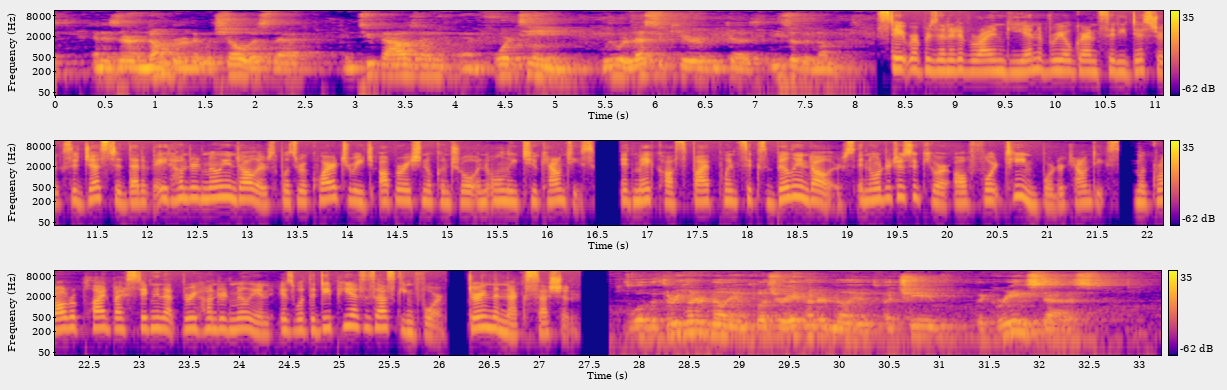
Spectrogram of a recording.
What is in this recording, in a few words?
Homeland Security Radio News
